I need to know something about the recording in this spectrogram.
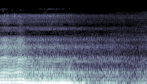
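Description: Male Quran reciter (qari) chanting tilawat in melodic style through a microphone, holding a long wavering note that steps down to a lower pitch, then breaks off about a second in and fades away as the phrase ends.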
